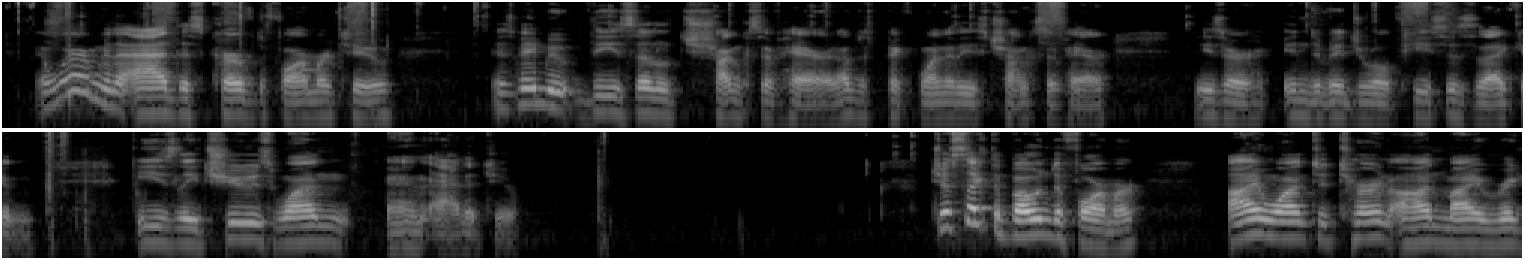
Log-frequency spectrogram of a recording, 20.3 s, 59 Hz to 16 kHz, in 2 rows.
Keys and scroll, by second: 0.5 space, 1.6 space, 2.8 2, 9.2 super+z, 10.0 space.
